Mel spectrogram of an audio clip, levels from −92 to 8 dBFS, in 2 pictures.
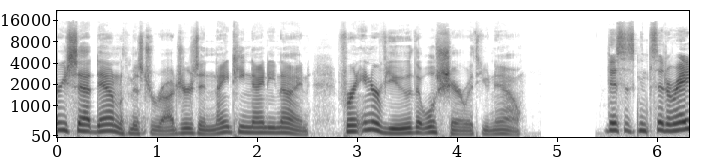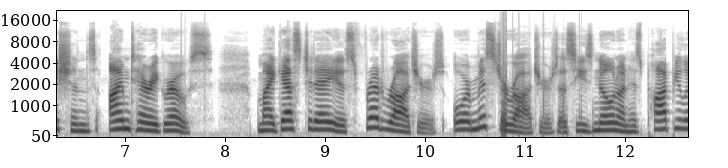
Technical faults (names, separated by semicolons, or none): processor overload crackle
